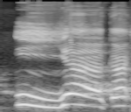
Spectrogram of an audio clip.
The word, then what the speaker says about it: إياك: Cara bacanya pun dalam lafaz iyaka itu ada nabrusut. Nabr. Kalau di ilmu tajwid namanya nabr. Nabr itu apa? Hentakan. Angkat suara. Bacanya iyaka na'budu wa iyaka nastain. Beda viibusnya. Pas kita baca iyaka na'budu wa iyaka diangkat kan tekanan suara namanya nabratus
